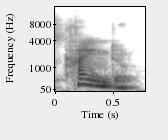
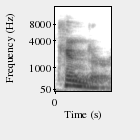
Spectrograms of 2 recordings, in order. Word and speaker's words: Kinder: And that's because this way it looks like the name is Kinder. Kinder, when it's actually pronounced Kinder.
